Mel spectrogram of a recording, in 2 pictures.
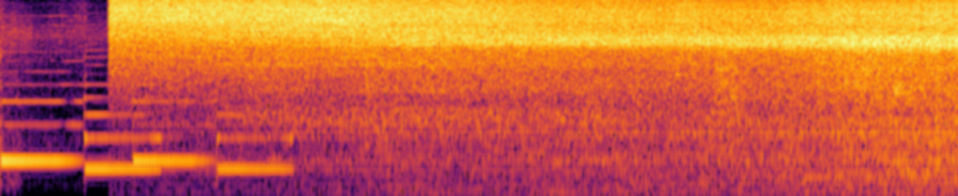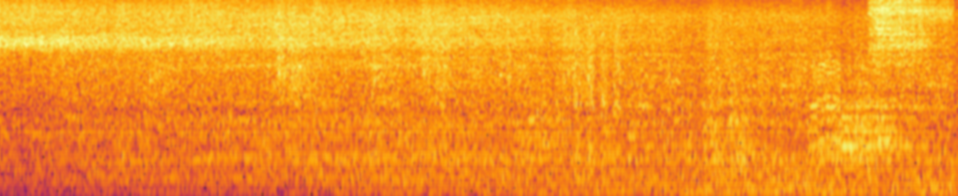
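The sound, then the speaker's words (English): A few short chime tones sound, then an express subway train, next stop New Lots Avenue, roars along the rails in a loud, steady rumble with hissing and rattling, the noise swelling slightly as it goes on. “Express train. The next stop is New Lots Avenue.”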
